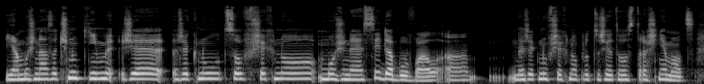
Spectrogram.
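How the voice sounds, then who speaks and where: A woman's voice: a little high, fairly even intonation, mellow. A woman hosting an interview in a chatty, joking manner. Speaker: host. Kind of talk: interview chat.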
